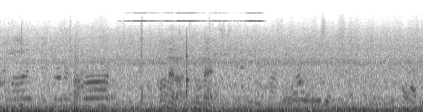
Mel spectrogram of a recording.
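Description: Background chatter of several people talking near the parked kart, over a steady low rumble.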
